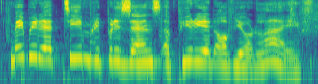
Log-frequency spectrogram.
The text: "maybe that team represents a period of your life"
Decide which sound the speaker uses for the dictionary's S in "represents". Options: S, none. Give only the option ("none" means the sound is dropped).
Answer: S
